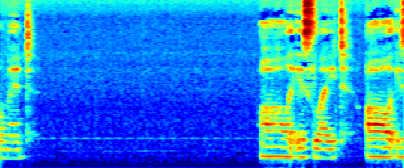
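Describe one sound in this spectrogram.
A woman speaks calmly and softly, close to a microphone.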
